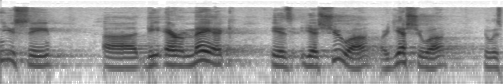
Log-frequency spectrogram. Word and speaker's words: Yeshua: So on the left-hand column, you'll see in Hebrew, the word is Yeshua. The phonics is in the middle, so you know how to pronounce it.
